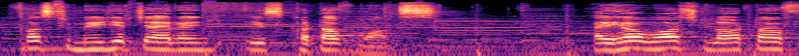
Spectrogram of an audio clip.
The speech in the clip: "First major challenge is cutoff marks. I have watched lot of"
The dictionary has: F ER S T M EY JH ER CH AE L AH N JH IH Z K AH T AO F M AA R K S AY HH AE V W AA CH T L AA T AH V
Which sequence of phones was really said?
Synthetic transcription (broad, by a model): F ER S T M EY JH ER CH AE L AH N JH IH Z K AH T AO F M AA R K S AY HH AE V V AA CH T L AA T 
